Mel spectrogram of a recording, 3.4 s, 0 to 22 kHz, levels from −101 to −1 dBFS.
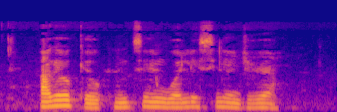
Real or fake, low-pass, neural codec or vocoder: real; 10.8 kHz; none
